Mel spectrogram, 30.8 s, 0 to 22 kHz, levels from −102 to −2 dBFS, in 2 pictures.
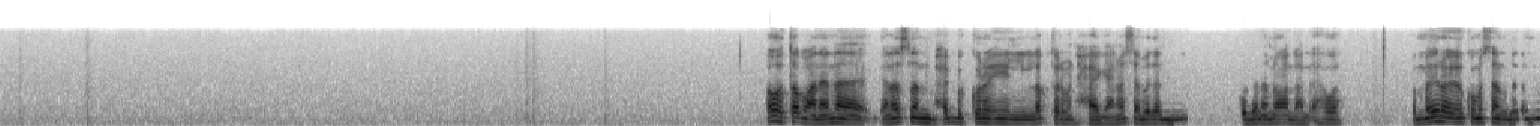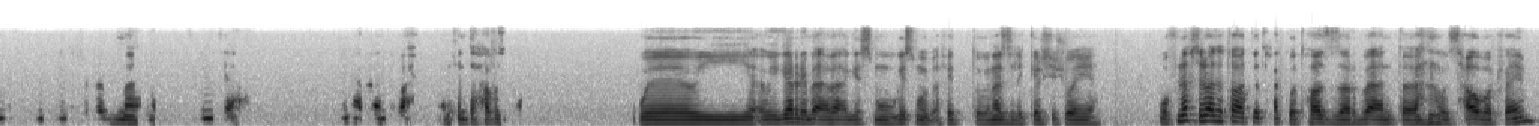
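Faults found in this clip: Speech suppressed in double talk, likely echo canceller unable to separate near-end talker from loudspeaker echo during overlap, so both attenuated. Near-end speech dips by about 30 dB, up to about 35 dB, at 11.64–12.68 s, 15.1–17.86 s, 18.74–20.12 s, 20.38–21.22 s.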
